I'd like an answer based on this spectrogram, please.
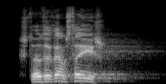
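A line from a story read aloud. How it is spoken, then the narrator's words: Booming loudspeaker-amplified voice. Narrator (Russian): прогремел под сводами тоннеля, усиленный громкоговорителем, голос полицейского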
